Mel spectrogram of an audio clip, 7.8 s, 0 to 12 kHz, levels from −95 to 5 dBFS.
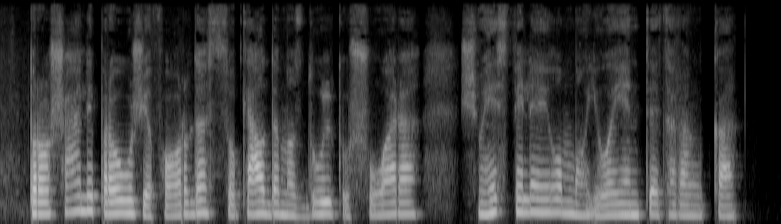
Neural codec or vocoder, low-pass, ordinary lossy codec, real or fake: codec, 24 kHz, 0.9 kbps, WavTokenizer, medium speech release version 2; 10.8 kHz; MP3, 64 kbps; fake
